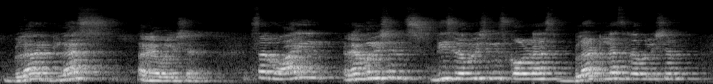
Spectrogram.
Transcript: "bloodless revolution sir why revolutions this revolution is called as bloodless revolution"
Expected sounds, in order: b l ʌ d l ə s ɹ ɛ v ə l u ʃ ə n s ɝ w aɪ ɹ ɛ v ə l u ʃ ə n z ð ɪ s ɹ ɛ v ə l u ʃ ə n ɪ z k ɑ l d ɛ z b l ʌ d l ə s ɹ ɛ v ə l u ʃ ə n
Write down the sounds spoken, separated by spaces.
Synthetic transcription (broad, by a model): b l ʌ d l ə s ɹ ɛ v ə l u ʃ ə n s ɝ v aɪ ɹ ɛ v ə l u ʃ ə n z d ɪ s ɹ ɛ v ə l u ʃ ə n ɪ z k ɑ l d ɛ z b l ʌ d l ə s ɹ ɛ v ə l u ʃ ə n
